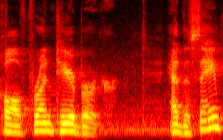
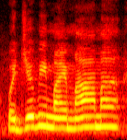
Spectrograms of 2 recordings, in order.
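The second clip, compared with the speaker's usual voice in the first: little duck voice; 7 semitones higher than usual. Retold or imitated. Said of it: "in this little duck voice".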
